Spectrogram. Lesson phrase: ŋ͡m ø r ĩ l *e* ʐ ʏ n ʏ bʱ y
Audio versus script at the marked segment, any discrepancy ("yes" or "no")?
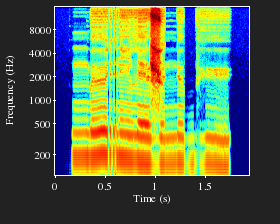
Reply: no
